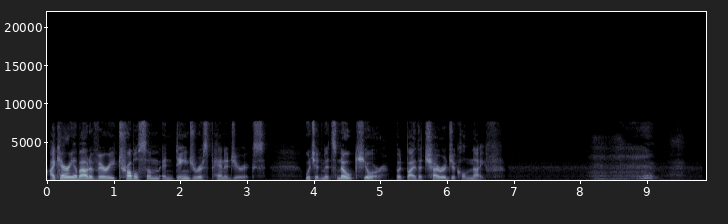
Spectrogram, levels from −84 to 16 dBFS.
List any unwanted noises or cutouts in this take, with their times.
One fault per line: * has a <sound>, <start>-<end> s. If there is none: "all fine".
* has a breath, 8.1-9.6 s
